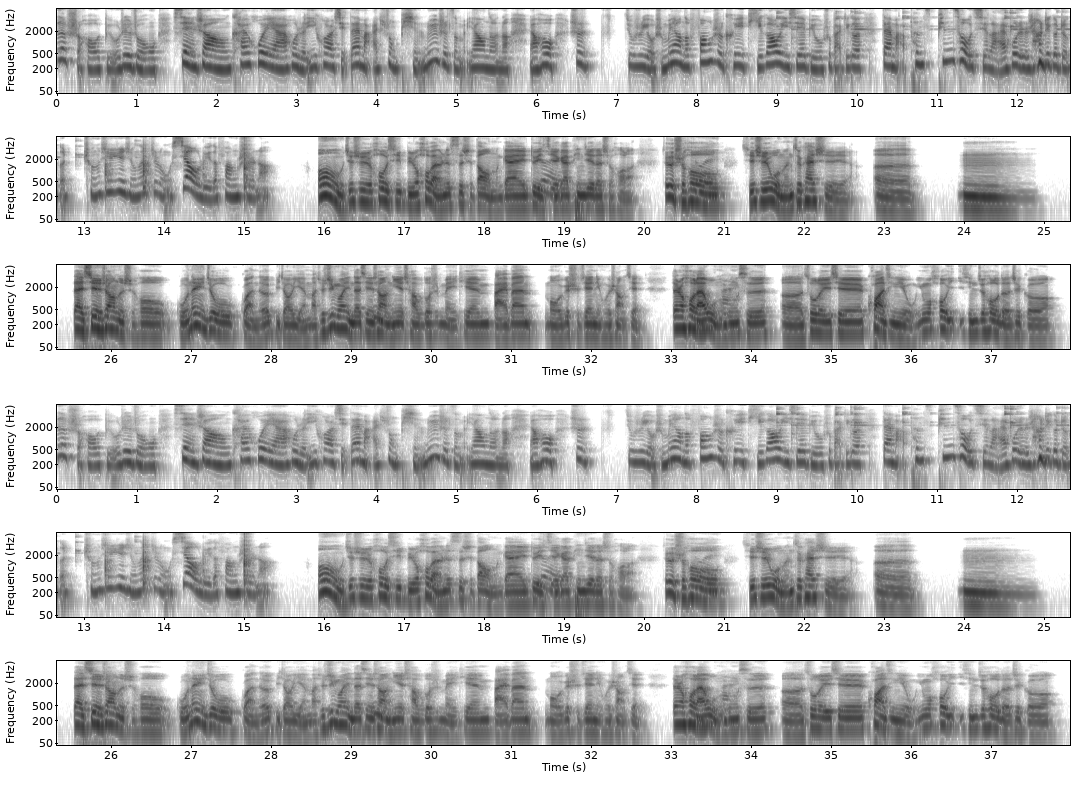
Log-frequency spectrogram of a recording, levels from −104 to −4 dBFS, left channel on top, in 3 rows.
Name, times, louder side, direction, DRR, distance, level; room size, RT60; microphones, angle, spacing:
voice 1, 0.0-6.7 7.1-15.3 18.7-19.1 20.6-21.0 29.3-29.6 33.3-33.8, left 3 dB, 45° left, 0.8 m, -38 dB
Chink clink, 9.0-10.3 10.6-11.4 11.8-13.0 13.3-13.8 14.5-14.6 15.0-15.1, equal, 5° right, 1.6 m, -46 dB
voice 2, 15.9-19.9 20.3-20.9 21.2-22.6 22.9-23.4 23.9-24.9 25.5-32.6 33.0-37.7, left 4 dB, 70° left, 0.9 m, -33 dB
10.5 x 3.5 x 4.2 m
head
